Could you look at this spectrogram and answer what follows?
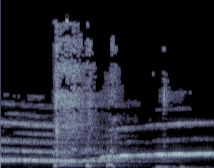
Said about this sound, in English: Oh, that was an ambulance? I believe so.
